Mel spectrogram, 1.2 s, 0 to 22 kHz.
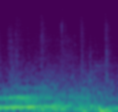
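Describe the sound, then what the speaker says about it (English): A Porsche 992 Carrera T with a 3-liter twin-turbo engine downshifts, its engine tone dropping with a few popping exhaust kickbacks, heard up close from inside the car. "Do you hear that kickback?"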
